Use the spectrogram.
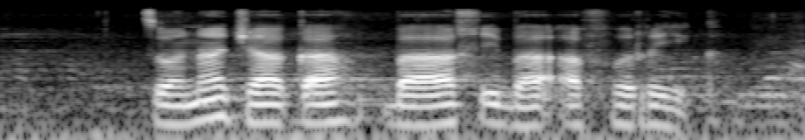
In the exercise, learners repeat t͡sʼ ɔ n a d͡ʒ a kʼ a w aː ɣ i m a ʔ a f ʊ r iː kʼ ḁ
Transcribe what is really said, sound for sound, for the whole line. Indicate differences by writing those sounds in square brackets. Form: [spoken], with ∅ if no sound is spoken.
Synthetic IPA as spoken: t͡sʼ ɔ n a d͡ʒ a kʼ a [b] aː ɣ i [b] a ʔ a f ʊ r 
